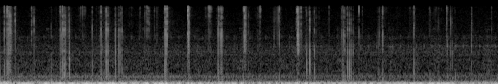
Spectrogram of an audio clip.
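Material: Aventurine stone.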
